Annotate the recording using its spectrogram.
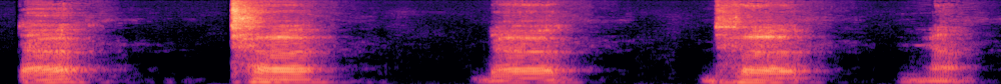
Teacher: The tongue is curly or folded and touching the roof. And whatever the sound comes, they are called cerebrals.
